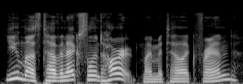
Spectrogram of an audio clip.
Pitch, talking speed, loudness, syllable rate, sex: 175 Hz, 220 wpm, -17 LUFS, 5.7 syllables/s, male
